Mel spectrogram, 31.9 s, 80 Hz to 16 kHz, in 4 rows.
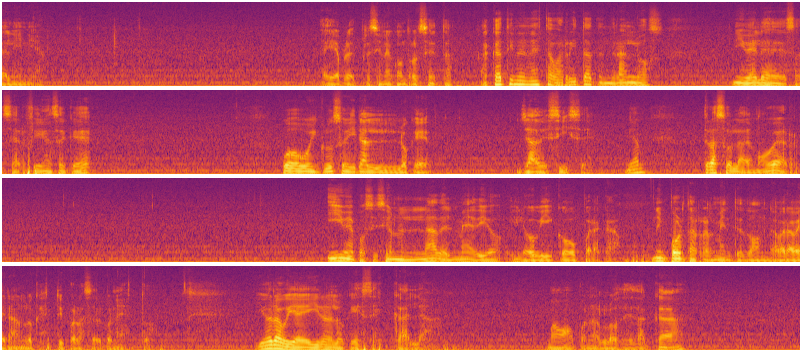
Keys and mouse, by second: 0.9 ctrl+z, 6.3-13.5 drag, 18.6-31.9 drag.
